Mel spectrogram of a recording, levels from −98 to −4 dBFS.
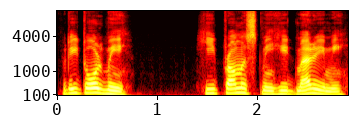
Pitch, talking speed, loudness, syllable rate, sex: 145 Hz, 185 wpm, -16 LUFS, 5.7 syllables/s, male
